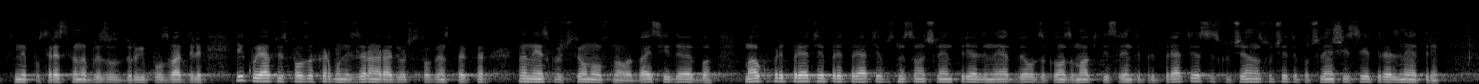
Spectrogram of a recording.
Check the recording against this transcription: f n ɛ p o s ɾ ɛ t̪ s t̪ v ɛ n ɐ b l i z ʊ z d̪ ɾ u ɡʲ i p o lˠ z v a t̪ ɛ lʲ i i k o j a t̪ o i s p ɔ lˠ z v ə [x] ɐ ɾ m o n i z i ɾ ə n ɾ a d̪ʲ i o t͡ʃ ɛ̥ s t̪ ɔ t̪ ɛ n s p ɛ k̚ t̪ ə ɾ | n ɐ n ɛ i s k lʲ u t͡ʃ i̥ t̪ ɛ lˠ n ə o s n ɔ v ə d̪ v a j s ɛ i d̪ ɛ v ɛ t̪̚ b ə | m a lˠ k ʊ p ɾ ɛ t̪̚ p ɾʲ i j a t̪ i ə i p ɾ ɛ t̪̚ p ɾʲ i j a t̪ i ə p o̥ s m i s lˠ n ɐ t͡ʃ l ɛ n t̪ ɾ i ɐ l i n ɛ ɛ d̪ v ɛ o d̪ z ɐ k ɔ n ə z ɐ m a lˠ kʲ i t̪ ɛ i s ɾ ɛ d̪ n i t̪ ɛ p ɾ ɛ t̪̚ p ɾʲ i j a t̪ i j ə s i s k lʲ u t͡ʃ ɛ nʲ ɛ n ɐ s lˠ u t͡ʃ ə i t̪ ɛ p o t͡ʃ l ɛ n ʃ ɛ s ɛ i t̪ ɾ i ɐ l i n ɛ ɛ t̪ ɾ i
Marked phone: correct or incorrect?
correct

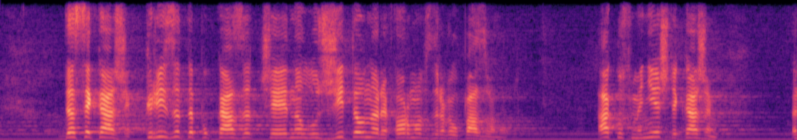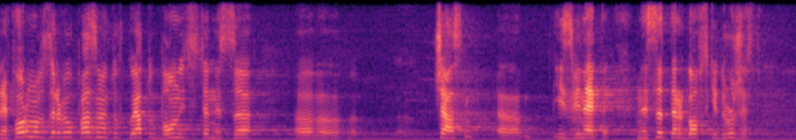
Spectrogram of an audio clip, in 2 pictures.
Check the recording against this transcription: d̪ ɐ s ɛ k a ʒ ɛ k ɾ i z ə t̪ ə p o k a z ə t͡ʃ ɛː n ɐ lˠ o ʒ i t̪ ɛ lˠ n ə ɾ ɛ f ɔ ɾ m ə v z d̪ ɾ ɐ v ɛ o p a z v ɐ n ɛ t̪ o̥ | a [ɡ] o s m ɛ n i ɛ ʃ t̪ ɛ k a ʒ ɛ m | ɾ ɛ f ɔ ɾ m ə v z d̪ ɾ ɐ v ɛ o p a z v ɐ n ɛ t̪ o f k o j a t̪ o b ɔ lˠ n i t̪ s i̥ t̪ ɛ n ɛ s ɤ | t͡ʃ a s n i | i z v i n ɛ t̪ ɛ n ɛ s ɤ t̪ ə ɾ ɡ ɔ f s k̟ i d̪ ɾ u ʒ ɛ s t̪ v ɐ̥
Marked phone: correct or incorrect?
incorrect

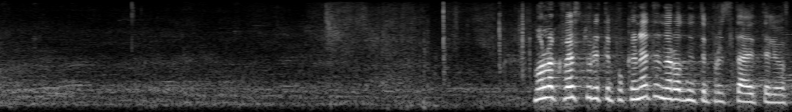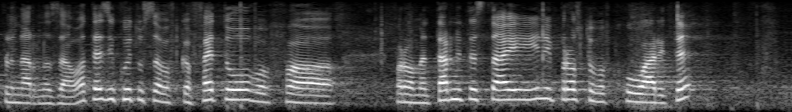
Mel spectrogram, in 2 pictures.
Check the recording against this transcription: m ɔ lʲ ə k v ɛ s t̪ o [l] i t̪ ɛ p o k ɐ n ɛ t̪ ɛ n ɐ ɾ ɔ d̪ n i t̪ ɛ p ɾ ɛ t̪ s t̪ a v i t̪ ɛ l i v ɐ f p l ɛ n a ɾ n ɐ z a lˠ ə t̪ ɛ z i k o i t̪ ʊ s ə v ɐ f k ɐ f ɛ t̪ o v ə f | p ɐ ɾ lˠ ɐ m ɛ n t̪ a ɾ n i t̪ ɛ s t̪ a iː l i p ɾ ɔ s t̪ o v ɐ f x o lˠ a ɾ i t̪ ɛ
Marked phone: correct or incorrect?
incorrect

